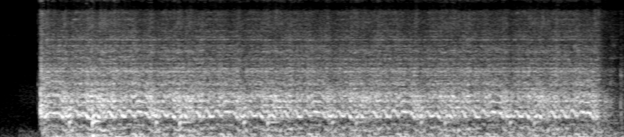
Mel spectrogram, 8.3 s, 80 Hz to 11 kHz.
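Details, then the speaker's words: 1956 DeSoto Firedome, barn-stored 24 years: starter cranks steadily seven seconds with no firing; cranks but won't start, no spark suspected; carburetor, distributor points and spark plugs to be checked next. "I'm going to take the distributor cap off and we're going to take a look at uh our points. And then we'll take a look at a couple of our spark plugs as well and see what we can find. I doubt we have spark is probably issue."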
